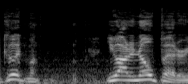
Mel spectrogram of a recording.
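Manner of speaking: sharp, high, loud scolding; freaking mad. Retold or imitated. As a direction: throw it back at him as a rebuke. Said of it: "it made me so freaking mad".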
